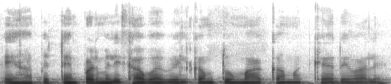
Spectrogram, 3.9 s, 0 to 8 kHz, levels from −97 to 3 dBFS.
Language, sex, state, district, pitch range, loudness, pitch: Hindi, male, Madhya Pradesh, Bhopal, 105-115 Hz, -18 LUFS, 115 Hz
